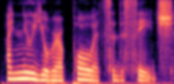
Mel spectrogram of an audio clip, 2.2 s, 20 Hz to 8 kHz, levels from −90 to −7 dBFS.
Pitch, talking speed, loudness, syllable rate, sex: 180 Hz, 245 wpm, -15 LUFS, 4.9 syllables/s, female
